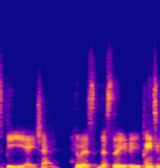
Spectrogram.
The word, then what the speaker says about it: Behn: I think it's how you pronounce her name. Might be Ben. It's Behn, who is this.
